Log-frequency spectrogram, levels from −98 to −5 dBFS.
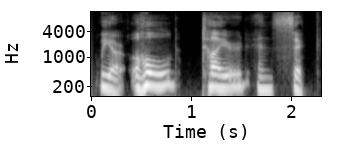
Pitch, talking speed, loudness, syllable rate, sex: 190 Hz, 155 wpm, -18 LUFS, 4.6 syllables/s, male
